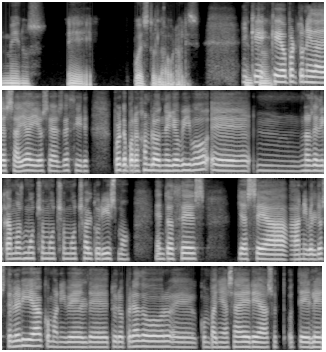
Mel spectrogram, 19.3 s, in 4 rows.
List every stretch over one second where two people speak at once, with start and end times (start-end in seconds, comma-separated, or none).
none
